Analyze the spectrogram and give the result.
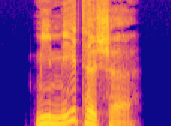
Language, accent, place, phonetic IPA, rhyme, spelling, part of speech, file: German, Germany, Berlin, [miˈmeːtɪʃə], -eːtɪʃə, mimetische, adjective, De-mimetische.ogg
- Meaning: inflection of mimetisch: 1. strong/mixed nominative/accusative feminine singular 2. strong nominative/accusative plural 3. weak nominative all-gender singular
